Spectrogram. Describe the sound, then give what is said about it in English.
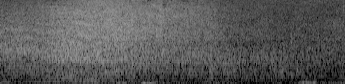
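A car passes along a city street as people wait to cross, its broad rushing whoosh swelling and then easing off over a low engine rumble, with no voices. “Well, let's not do it now because there's actually a car coming.”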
